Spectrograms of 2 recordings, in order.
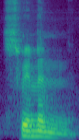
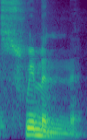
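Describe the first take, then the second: Both takes have the same delivery.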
